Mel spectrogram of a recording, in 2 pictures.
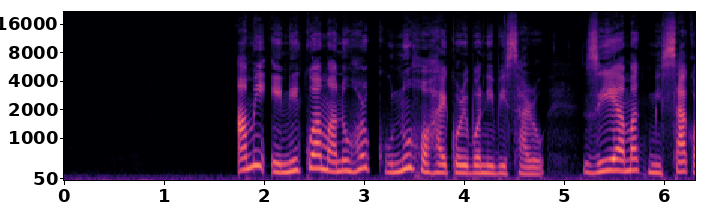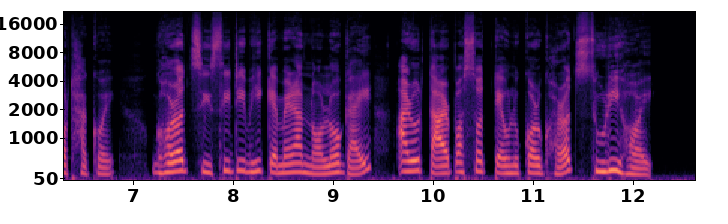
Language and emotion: Assamese, disgusted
